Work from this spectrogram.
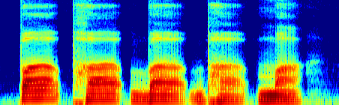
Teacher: इन्हें बनाने का तरीका तो सबसे साफ साफ दिखता है, क्योंकि इसमें हमारे दोनों होंठ एक दूसरे से मिलते हैं और फिर खुलते हैं।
